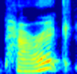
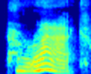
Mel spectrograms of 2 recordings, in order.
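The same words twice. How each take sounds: First: Parak with stress on the first syllable; British PARR-ick, first syllable stressed on Parak; own pronunciation of the surname. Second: Parak with stress on the second syllable; others' pronunciation. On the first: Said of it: "I pronounce it". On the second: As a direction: say Parak as puh-RACK. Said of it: "lots of people pronounce it". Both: Shown as a demonstration.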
